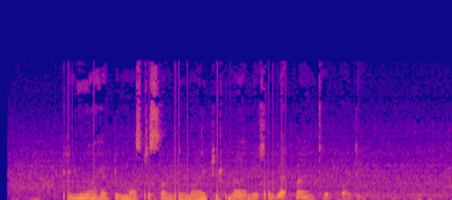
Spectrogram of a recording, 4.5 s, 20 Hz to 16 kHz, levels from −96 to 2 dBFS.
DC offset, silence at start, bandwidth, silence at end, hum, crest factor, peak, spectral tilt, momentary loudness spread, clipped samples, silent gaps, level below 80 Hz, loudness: under 0.1%; 0.05 s; 11.5 kHz; 0 s; none; 18 dB; -14 dBFS; -5.5 dB/octave; 18 LU; under 0.1%; none; -62 dBFS; -31 LUFS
